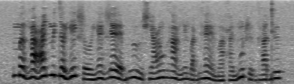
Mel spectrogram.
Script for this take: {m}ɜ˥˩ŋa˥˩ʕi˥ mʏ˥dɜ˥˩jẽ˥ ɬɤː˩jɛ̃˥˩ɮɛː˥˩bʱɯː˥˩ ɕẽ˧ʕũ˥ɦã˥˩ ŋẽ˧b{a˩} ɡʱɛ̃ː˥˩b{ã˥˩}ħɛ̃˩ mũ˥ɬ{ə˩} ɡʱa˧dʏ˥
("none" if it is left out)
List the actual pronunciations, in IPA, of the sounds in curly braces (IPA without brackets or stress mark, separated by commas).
m, a˩, ã˩, ʏ˩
